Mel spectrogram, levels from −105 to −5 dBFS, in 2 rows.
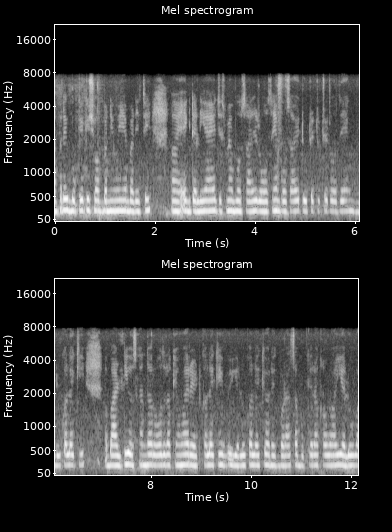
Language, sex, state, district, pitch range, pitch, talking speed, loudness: Kumaoni, female, Uttarakhand, Uttarkashi, 205-215 Hz, 210 Hz, 255 wpm, -15 LUFS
